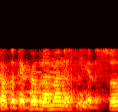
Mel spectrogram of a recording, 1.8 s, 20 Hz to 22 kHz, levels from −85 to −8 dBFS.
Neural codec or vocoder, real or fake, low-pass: codec, 24 kHz, 0.9 kbps, WavTokenizer, medium music audio release; fake; 3.6 kHz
